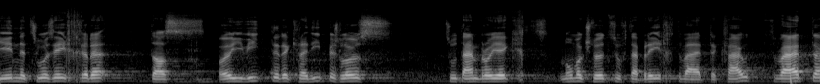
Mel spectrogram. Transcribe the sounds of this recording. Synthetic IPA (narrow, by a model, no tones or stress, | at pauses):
ɪnːət͡suəsɪχəɾəd̥ɑsœʏiʋit̪əɾəkʰɾɛdit̚b̥ɛʃløs | t͡sʊdɛmpɾɔjɛkχtnʊməkʃtøt͡stufd̥æbɾɪχt̪ʋæːrd̥əkfæltʋæːrd̥ə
